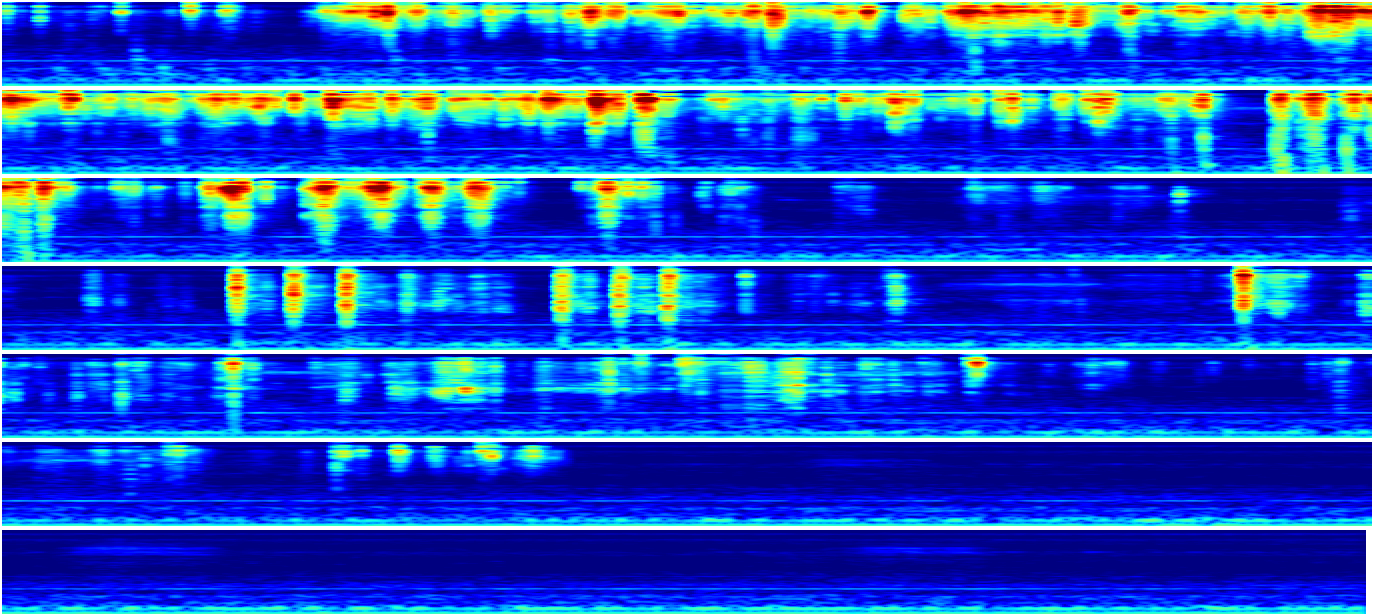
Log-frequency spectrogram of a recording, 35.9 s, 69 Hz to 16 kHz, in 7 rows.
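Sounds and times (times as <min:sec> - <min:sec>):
plastic packaging crinkling: 0:00.0 - 0:14.6, 0:16.8 - 0:27.8.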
